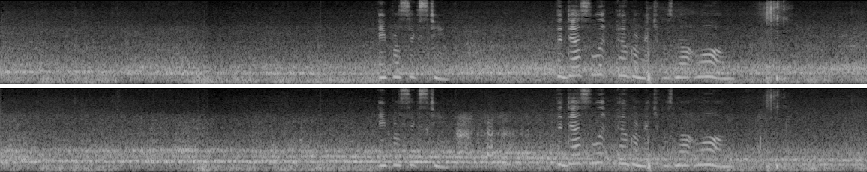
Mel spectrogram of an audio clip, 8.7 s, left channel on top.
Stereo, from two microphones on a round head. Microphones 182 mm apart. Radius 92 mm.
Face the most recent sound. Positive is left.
turn(degrees=70)  # may be behind; listen again after turning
